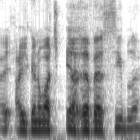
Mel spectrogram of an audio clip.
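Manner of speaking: put-on French pronunciation. Quoting Emily asking about a film: imitating Emily's French pronunciation. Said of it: "Emily says it proper".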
